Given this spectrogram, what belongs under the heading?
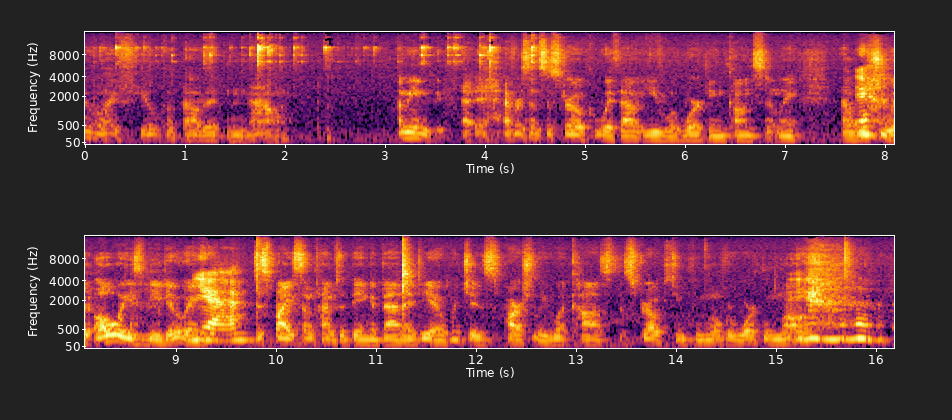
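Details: Teenage boy speaking; typical speech.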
